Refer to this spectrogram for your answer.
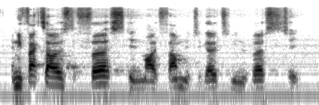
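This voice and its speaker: Music plays in the background of this very fast speech. The sound is dry and close, with no echo. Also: man. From Birmingham, English Midlands. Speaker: graduation guest speaker.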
